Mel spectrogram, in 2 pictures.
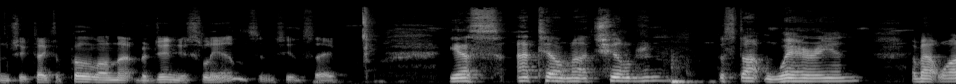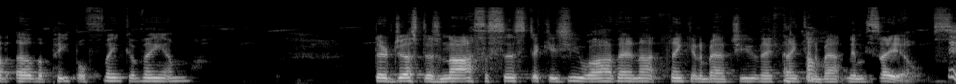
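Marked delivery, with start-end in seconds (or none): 4.5-19.0 mock Southern woman's voice. Quoting a sister's advice to her children, imitating a southern lady. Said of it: "my sister's a wonderful Southern lady".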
